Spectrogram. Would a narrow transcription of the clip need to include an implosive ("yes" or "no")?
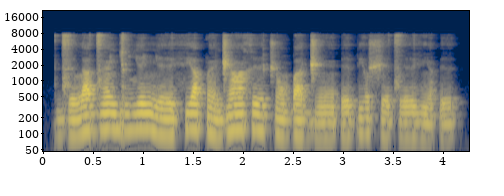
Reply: yes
